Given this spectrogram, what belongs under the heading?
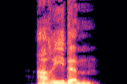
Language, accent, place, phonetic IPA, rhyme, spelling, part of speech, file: German, Germany, Berlin, [aˈʁiːdəm], -iːdəm, aridem, adjective, De-aridem.ogg
- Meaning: strong dative masculine/neuter singular of arid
